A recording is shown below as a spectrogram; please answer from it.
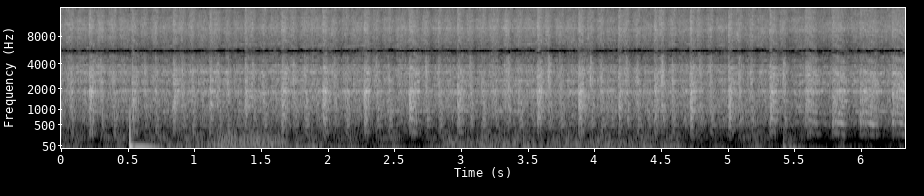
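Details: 2000 Suzuki Grand Vitara that won't start after a water pump change: starter spins the engine in an even rhythm but it never fires or catches; crank-no-start, cause unknown.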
